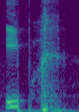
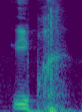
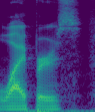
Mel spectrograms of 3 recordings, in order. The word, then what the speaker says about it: Ypres: as a reference to Ypres, the city of France there. And I always thought that was really funny. The Americans didn't even bother pronouncing it, just call it Wipers.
